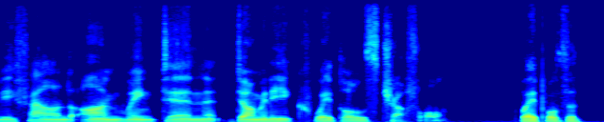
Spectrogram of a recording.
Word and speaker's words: Waples: It's Dr. Waples, which is, spelled like flower, Waples, which is W-A-P as in Paul, L-E-S. And that's really the easiest place to get a hold of me.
